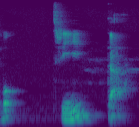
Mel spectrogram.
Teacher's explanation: আদ্য অ এর পরে রিকারে দেখতে পাচ্ছি, তাহলে আদ্য অ এর পর যদি রিকার থাকে, তাহলে আদ্য অ এর উচ্চারণ ও এর মতো হয়েছে, বক্তৃতা।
